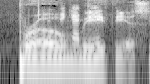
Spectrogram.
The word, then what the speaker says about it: Prometheus: All right, so there's a question here that I actually have found from Prometheus. Did I say that right? – Prometheus. Yes, you did.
